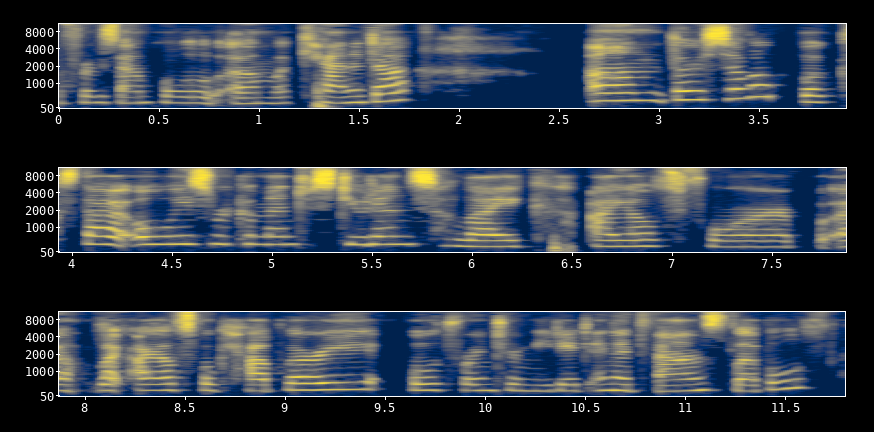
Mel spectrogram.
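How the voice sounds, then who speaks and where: A young woman from Iran with an Azerbaijani accent, an English teacher giving a short talk and answering questions, pausing often with fillers. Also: sits high, darkish tone, dry recording. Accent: Iranian Azerbaijani. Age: young adult. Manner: hesitant, many fillers. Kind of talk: presentation then Q&A.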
